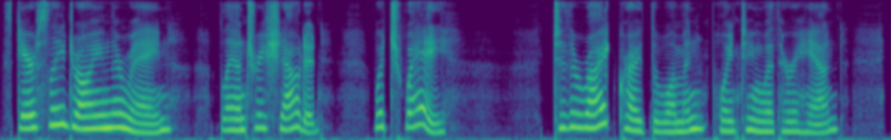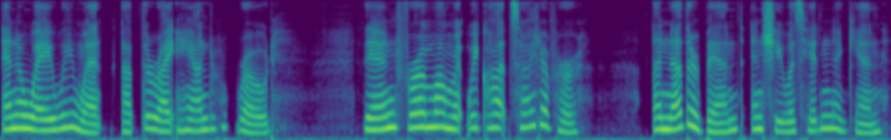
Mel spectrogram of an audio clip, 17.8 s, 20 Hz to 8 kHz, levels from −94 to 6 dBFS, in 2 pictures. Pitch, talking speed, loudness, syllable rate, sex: 245 Hz, 140 wpm, -16 LUFS, 4.3 syllables/s, female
